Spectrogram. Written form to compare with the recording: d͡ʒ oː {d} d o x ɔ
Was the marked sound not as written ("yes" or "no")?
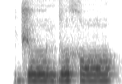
yes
